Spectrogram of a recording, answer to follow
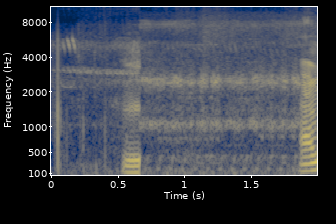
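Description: A steady high-pitched chorus of field creatures, with a brief low pitched sound about half a second in. A man's voice begins near the end.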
